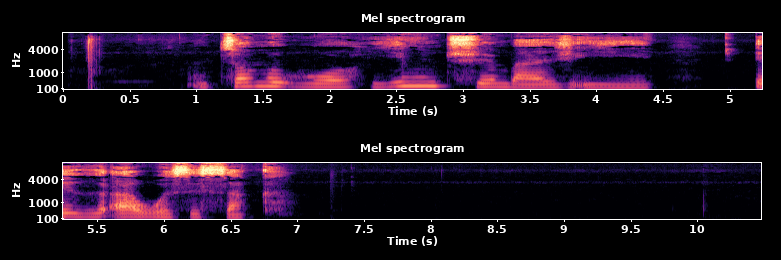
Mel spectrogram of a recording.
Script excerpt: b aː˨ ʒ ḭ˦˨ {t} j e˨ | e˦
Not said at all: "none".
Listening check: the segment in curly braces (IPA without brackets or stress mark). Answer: ʔ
